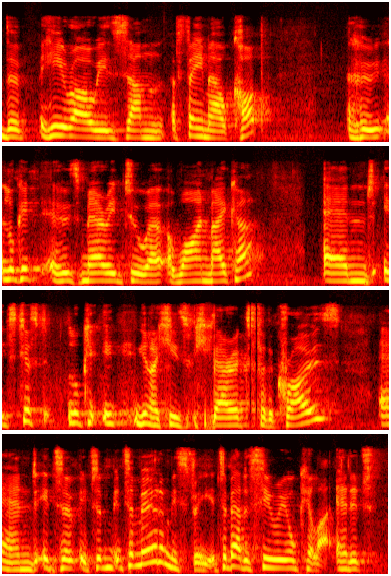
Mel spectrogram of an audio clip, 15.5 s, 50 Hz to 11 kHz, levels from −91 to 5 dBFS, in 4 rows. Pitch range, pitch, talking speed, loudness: 175-215 Hz, 185 Hz, 170 wpm, -22 LUFS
